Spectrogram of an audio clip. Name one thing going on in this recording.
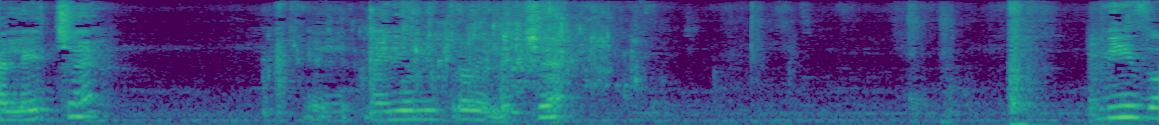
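Milk pours into a pot.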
